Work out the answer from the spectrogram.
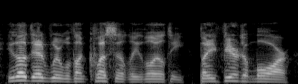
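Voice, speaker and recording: A reader playing an earnest, brooding male love interest in a romance story, soft-spoken and grave, slightly lo-fi. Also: medium pitch, fast, gravelly, dry recording, voice pushed down. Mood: grave, tender.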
